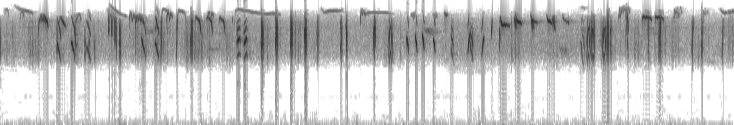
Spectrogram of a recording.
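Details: Long-tailed tit, possibly several birds, giving a dense continuous chatter of high sharp chips and short slurred notes, rapidly repeated for several seconds.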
